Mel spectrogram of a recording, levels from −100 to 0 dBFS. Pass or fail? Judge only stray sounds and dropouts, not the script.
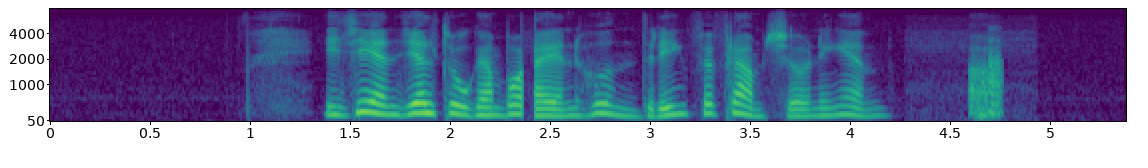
fail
